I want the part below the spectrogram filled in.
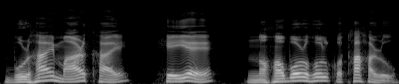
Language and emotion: Assamese, neutral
